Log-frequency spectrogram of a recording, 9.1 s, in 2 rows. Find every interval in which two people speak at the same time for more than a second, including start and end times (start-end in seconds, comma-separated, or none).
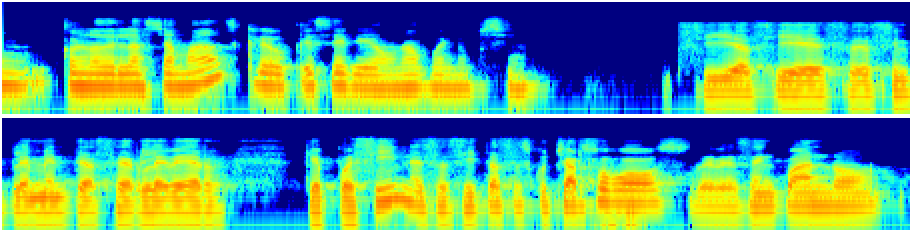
none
